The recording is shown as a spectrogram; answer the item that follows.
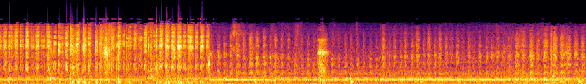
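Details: A dog laughing when happy: loud, fast breathy panting for the first four seconds, then softer, looser huffs with one louder puff midway, over a steady low hum.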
